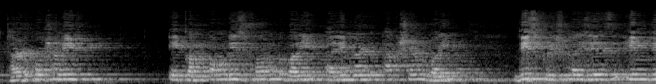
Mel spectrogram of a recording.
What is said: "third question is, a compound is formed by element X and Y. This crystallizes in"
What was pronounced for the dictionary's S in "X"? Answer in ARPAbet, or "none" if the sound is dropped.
SH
